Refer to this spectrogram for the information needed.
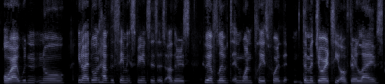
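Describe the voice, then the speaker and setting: Young woman, german was her first language, lowish smooth voice, pretty flat, calm. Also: no room sound. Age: young adult. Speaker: podcast guest, university student. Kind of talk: casual interview answers.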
